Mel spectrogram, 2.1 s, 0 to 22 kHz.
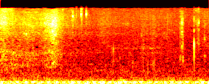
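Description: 2013 Ford Mustang Boss 302's 5.0-litre V8 idling steadily, heard from inside the cabin as a low, even hum.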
